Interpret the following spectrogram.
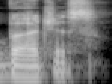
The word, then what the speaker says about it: Burgess: question I've always had is it Burgess or Burgess is like the emphasis on the first or the second half of the of the name on the first burges okay I I think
